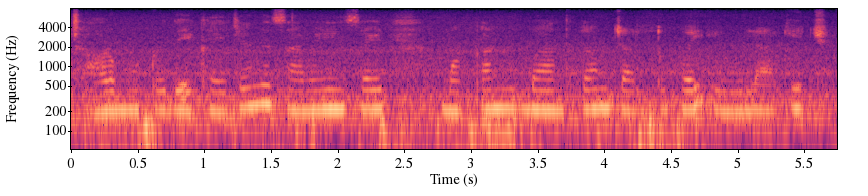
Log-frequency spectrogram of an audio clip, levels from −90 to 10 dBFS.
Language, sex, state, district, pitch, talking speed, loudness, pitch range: Gujarati, female, Gujarat, Valsad, 210 Hz, 145 wpm, -14 LUFS, 200-220 Hz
